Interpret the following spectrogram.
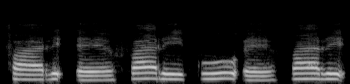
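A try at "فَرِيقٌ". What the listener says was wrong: Panjang firoku bah ini fi ya bukan fari. Ini kan ada matobinya Bu. firo. Firo.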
